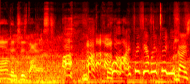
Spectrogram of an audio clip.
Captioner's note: laughing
